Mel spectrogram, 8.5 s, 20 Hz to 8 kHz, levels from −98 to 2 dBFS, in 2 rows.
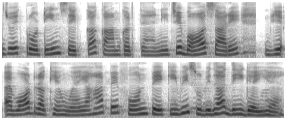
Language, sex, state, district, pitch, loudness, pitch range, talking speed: Hindi, female, Bihar, Gaya, 245 Hz, -26 LUFS, 220-275 Hz, 175 wpm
